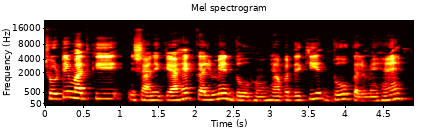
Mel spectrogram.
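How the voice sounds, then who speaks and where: Slow, measured woman teaching recitation. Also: on the low side. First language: Urdu. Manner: explains each letter, then sounds out syllables slowly. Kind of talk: slow step-by-step tajweed lesson.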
